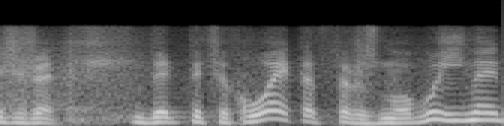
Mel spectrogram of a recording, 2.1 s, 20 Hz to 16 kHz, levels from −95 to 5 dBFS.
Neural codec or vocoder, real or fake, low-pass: codec, 16 kHz, 0.5 kbps, FunCodec, trained on Chinese and English, 25 frames a second; fake; 7.2 kHz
